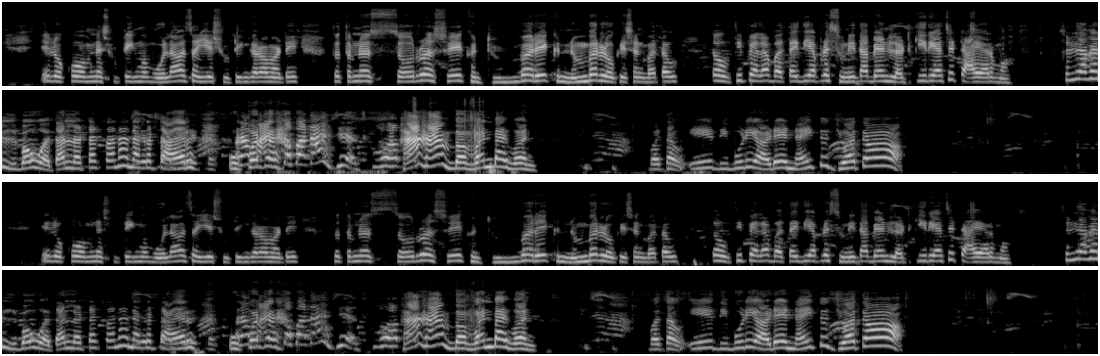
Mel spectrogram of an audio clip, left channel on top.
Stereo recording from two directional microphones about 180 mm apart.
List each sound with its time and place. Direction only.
0.3 s speech: 45° left (ahead or behind)
0.8 s speech: centre (ahead or behind)
7.1 s speech: 15° right (ahead or behind)
7.3 s speech: centre (ahead or behind)
13.7 s speech: 10° right (ahead or behind)
16.8 s a child's voice: 70° left (ahead or behind)
17.4 s speech: 10° right (ahead or behind)
21.0 s bird: 60° left (ahead or behind)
